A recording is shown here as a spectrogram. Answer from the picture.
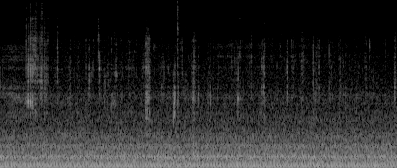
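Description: Close-up mouth sounds of someone biting into and chewing a breaded boneless chicken wing: faint wet chewing with small scattered crunches and clicks over a steady low hum.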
